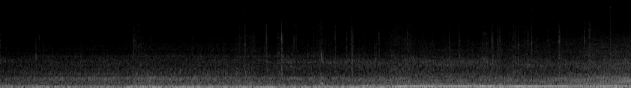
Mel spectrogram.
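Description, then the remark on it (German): A car engine rumbles steadily, its low drone rising in pitch partway through as the vehicle accelerates, with a constant whirring road noise throughout and no voices. “Du wirst mit dem Auto beschleunigt.”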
